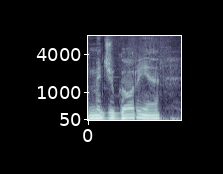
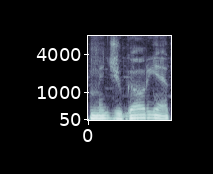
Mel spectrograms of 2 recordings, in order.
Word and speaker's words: Medjugorje: Polska wersja brzmi tak właśnie, Olu, jak wypowiedziałaś, czyli Medjugorje z takim miękkim dżib, tak Medjugorje.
